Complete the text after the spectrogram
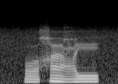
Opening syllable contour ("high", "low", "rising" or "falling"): low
